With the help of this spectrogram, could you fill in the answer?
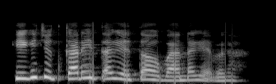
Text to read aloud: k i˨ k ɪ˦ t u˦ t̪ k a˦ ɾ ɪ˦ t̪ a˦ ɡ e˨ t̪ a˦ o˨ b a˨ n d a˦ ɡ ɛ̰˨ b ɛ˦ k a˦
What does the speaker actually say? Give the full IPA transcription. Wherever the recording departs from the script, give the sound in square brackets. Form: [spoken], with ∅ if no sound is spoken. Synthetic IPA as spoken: k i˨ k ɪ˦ [t͡ʃ] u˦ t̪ k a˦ ɾ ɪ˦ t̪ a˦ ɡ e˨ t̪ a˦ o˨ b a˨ n d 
